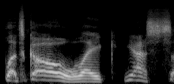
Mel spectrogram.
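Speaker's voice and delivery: high, loud burst of eagerness; excited. Retold or imitated. Man thrilled at the massage offer, excited. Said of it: "I was so excited".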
